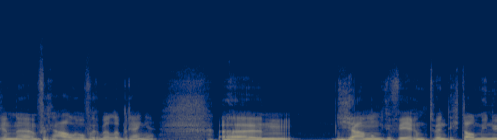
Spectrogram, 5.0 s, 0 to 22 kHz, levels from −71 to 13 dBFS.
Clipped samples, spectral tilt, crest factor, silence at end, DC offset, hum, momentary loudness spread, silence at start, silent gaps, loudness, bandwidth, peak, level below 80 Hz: under 0.1%; -6.5 dB/octave; 20 dB; 0 s; under 0.1%; none; 14 LU; 0 s; none; -23 LUFS; 11.5 kHz; -4 dBFS; -54 dBFS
